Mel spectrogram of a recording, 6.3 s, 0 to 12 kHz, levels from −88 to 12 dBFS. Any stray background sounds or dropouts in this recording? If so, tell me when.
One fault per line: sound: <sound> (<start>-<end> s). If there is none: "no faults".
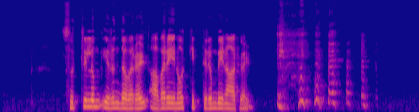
sound: laugh (4.1-5.7 s)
